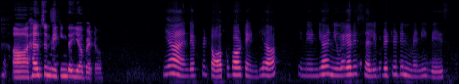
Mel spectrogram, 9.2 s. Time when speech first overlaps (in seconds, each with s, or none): none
